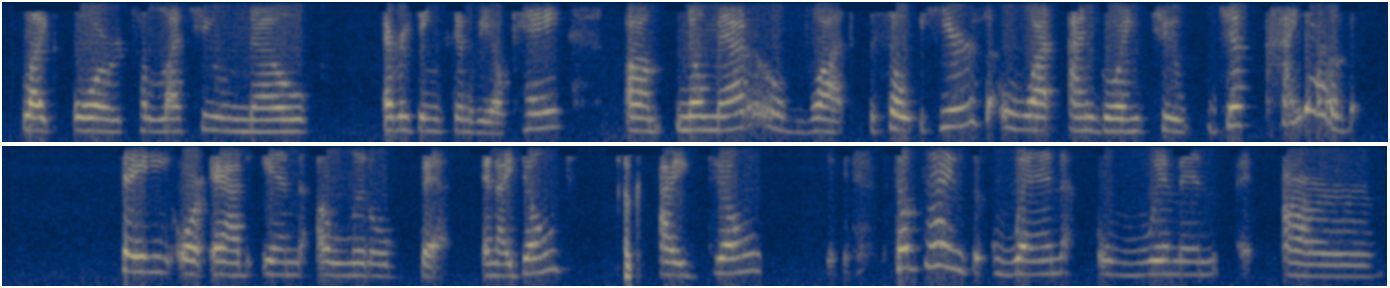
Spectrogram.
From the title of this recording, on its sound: Live Call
